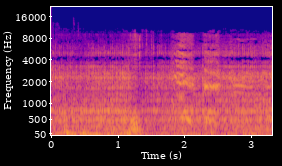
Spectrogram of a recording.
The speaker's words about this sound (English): He's studied this critically endangered population of Iberian orcas since the 1990s. He says the animals appear to focus their attention on the boat's rudder. In this underwater recording, you can hear an orca shove the vessel's rudder with its head.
